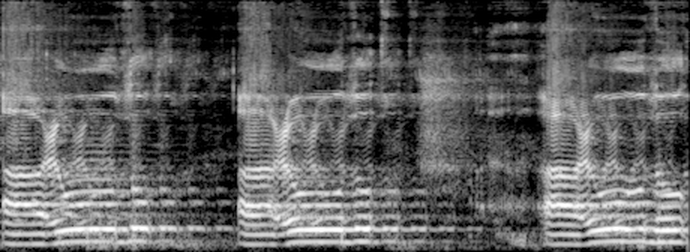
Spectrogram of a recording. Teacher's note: نرم حرف ہے ذال، اس کو نرمی سے پڑھنا ہے، اس کو زا نہیں پڑھنا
